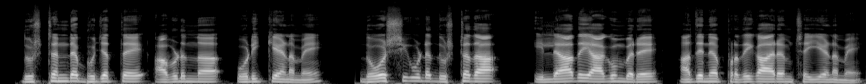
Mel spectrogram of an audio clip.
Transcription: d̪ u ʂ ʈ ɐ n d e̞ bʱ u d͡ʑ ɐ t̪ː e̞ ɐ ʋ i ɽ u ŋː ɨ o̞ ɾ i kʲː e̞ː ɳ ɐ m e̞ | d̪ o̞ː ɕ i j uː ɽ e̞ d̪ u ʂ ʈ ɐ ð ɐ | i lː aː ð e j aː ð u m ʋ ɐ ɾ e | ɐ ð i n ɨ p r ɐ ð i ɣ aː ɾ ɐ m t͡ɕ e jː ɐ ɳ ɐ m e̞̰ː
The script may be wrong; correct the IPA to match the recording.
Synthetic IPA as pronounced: d̪ u ʂ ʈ ɐ n d e̞ bʱ u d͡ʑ ɐ t̪ː e̞ ɐ ʋ i ɽ u nː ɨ o̞ ɽ i kʲː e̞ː ɳ ɐ m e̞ | d̪ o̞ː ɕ i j u ɽ e̞ d̪ u ʂ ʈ ɐ ð ɐ | i lː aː ð e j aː ɣ u m ʋ ɐ ɾ e | ɐ ð i n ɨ p r ɐ ð i ɣ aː ɾ ɐ m t͡ɕ e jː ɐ ɳ ɐ m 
